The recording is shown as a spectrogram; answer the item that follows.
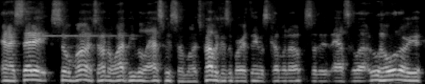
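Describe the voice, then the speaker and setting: A man's voice: mid-range voice, fairly even intonation, fast talker, slight background noise. A man in his fifties talks through a casual podcast chat. He rambles in a laid-back way, trails off into fillers and swears freely. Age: 50s. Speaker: podcast host, former wrestler.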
